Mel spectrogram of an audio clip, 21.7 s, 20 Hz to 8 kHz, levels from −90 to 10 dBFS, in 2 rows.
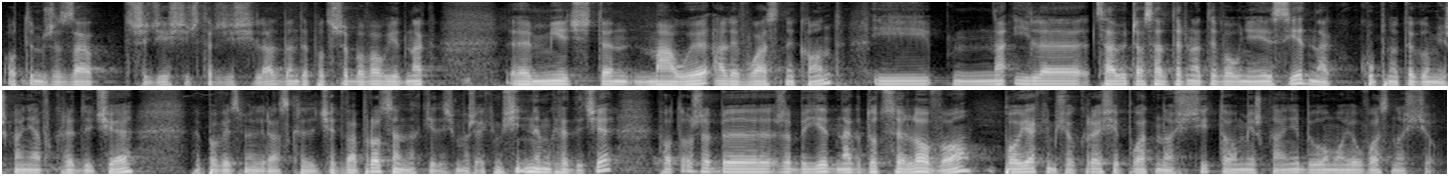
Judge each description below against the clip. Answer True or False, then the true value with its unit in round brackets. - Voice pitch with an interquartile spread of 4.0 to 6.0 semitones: False (2.9 semitones)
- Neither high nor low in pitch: False (100 Hz)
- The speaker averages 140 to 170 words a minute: True (150 wpm)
